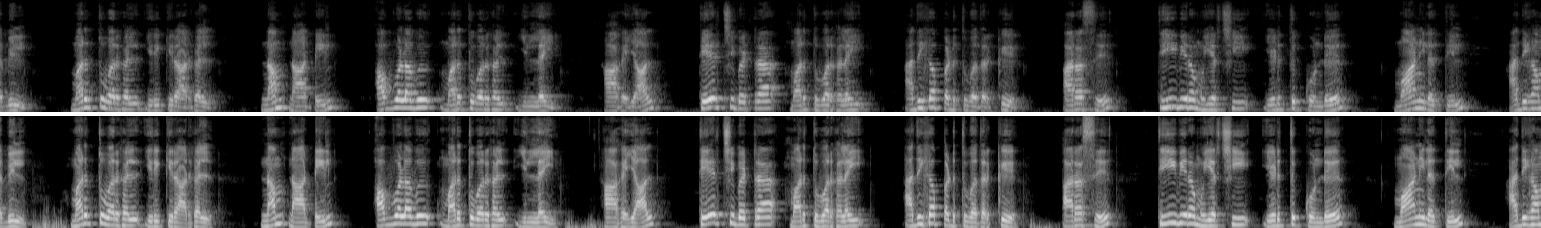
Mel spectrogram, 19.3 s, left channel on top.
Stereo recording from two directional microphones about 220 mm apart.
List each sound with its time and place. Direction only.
0.9 s speech: 40° right (ahead or behind)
